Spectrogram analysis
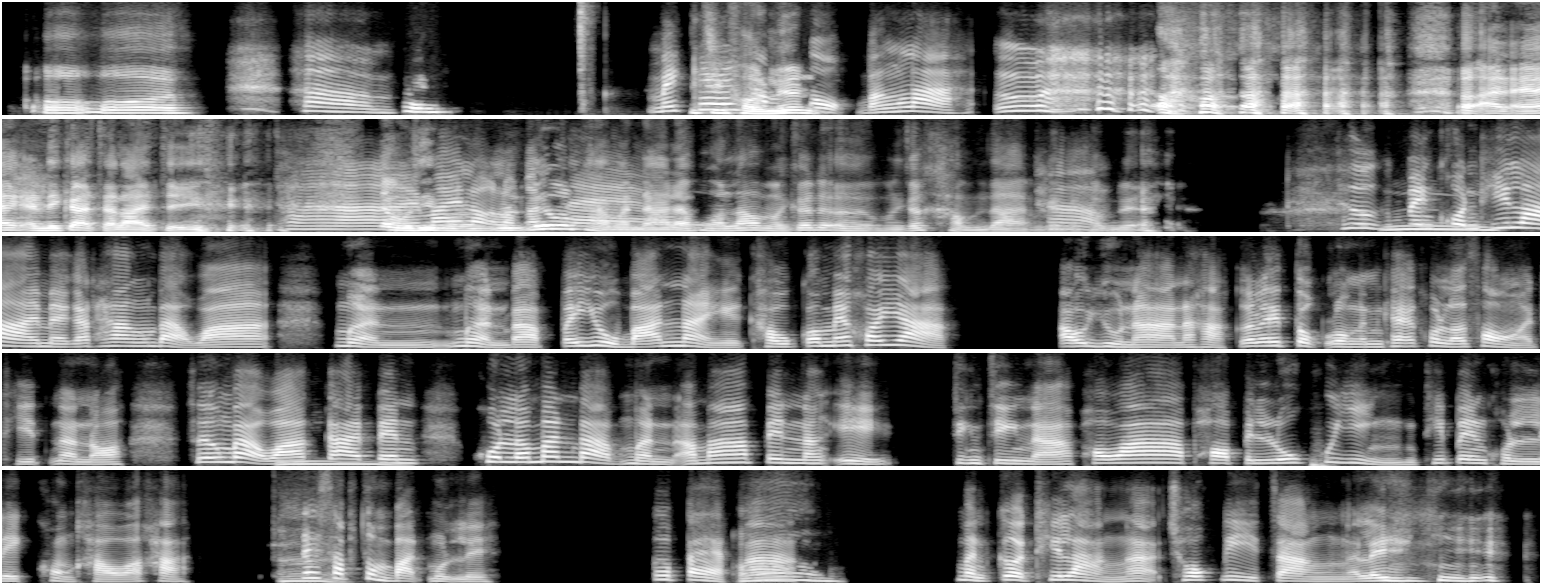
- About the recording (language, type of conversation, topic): Thai, podcast, เล่าเรื่องรากเหง้าครอบครัวให้ฟังหน่อยได้ไหม?
- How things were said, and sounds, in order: chuckle; tsk; laugh; chuckle; "จะ" said as "เดอ"; chuckle; laughing while speaking: "อะไรอย่างงี้"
